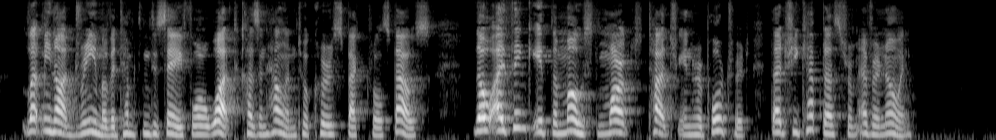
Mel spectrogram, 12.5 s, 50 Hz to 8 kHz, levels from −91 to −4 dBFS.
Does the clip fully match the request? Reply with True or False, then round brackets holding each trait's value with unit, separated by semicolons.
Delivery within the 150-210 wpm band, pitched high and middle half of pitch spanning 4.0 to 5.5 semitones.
True (165 wpm; 200 Hz; 4.6 semitones)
